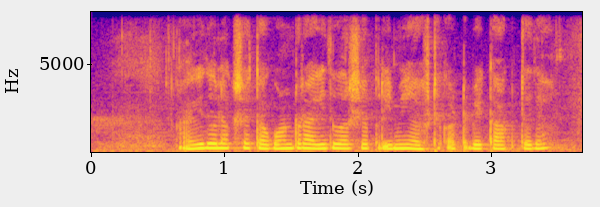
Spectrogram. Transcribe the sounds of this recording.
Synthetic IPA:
ə̰jd̪uləkʂat̪əɡoɳɖɾəjd̪ʋəɾʂapɾimiəʂʈkəʈbekaɡt̪əd̪e

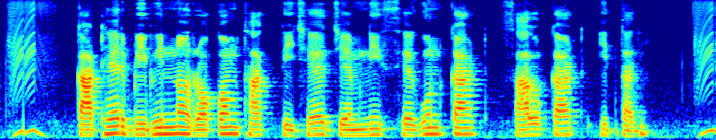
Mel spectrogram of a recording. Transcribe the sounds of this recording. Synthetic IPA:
kaʈʰeɾbibʱinːoɾɔkomt̪ʰakt̪it͡ɕʰed͡ʑemniseɡunkaʈ | salkaʈ | it̪ːad̪i

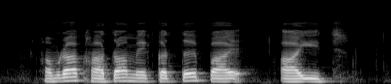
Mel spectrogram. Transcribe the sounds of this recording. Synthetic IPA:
həmɾakʰaːt̪amẽkət̪ːepaːj | aːit̪ʰ

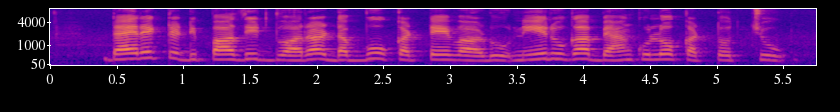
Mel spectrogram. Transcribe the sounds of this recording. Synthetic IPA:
ɖɐjɾek̚ʈɖipaːd͡ʒiʈ̚d̪ʋaːɾaːɖɐbːukɐʈːɛːʋaːɽune̞ːɾuɡaːbjaːŋkulo̞ːkɐʈːot͡ʃːu

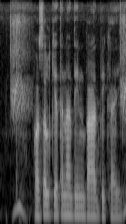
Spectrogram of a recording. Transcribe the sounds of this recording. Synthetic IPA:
bʰʱʌzʌlket̪nad̪inbad̪̚bʱikʰaj

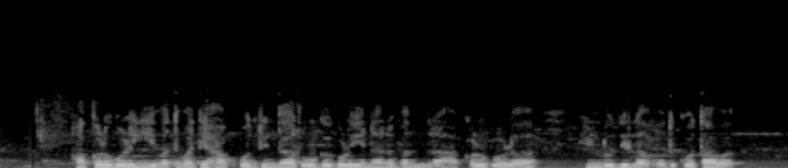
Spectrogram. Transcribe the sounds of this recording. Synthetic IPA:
aːkɐɭuɡoɭɐɡiʋɐt̪ɐʋɐt̪eɦaːkʋoːd̪ɐɾind̪ɐɾɔːɡɐɡɐɭueːnaːɾɐbɐnd̪ɾɐaːkɐɭuɡoɭɐ | hiɳɖuːd̪ilːɐʋɐ̰d̪ukoːt̪aːʋɐ

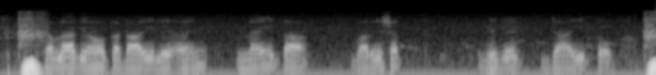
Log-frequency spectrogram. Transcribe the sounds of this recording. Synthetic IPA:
kɐblaːɡeːɦõkɐʈaːileənː | ɐit̪a | ʋɐɾiʃət̪̚ | bʱiɡe | d͡ʒaːit̪oːk

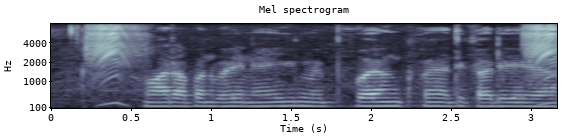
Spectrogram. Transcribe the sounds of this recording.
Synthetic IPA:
hɐmaːɾapənbɐɽinɐimbɐjə̃ŋkmẽɐd̪ʱɪkaːɾi

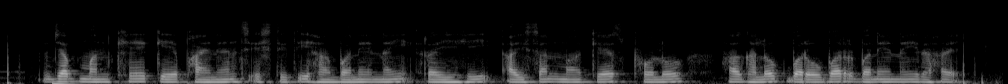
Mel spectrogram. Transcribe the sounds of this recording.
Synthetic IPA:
d͡ʒəbmənkʰekepʰaːɪneːnsɪ̰st̪ʰɪt̪iɦə̃bənenəĩɾəɦiɦiəɪsənmekeːspʰoːlo | hə̃ɡʱəloːkbəɾoːbəɾbənenəĩɾəɦə

